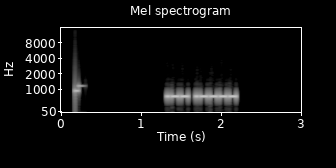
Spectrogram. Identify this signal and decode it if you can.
Morse code, heard as a keyed tone, about 40 wpm, 700 Hz. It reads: W1
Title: USA Call Sign Prefixes - 40wpm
